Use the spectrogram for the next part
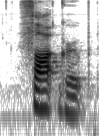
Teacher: there is a very quick stop for the stop T, but the energy of the voice keeps going.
